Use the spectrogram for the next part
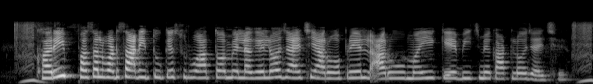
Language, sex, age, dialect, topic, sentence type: Maithili, female, 18-24, Angika, agriculture, statement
